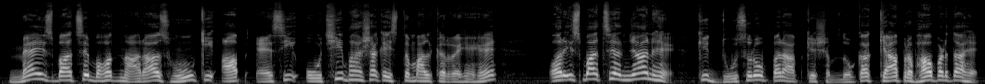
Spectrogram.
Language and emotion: Hindi, angry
